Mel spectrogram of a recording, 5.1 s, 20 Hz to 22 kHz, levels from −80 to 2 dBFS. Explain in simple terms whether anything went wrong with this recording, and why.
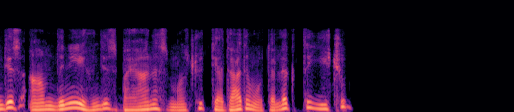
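The speech was squeezed through the Speex codec, an older voice-chat compressor, and the damage is plainly audible from start to finish. Speex rebuilds speech from a rough model with too few details to work with, so the voice comes out noisy and hoarse. Nothing at all remains above about 7.7 kHz. The quick fade-out near 3.5 s is ordinary editing.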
